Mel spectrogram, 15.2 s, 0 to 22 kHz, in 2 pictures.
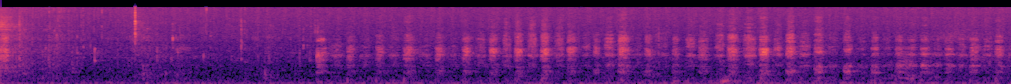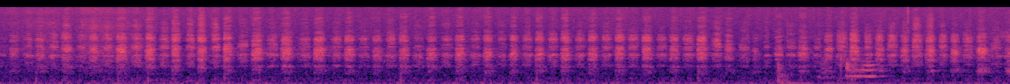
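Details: Pet Shiba Inu panting indoors while cared for by a visiting pet sitter, Shizuoka, Japan, 30 September 2018; rapid rhythmic huffing breaths run continuously for about fifteen seconds, with a faint short whine near the end.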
